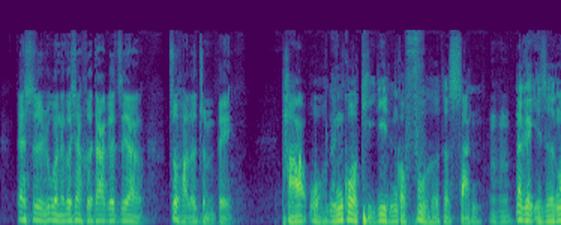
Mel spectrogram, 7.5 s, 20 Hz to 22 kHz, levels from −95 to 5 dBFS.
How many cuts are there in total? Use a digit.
1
